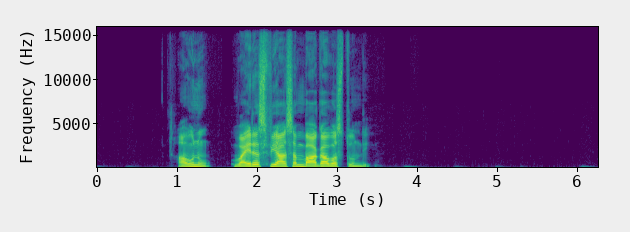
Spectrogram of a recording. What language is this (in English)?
Telugu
